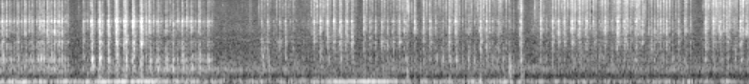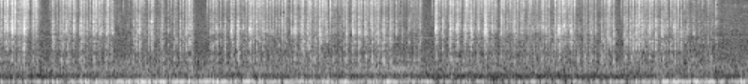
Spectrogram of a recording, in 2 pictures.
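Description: A wooden stylus scratches repeated grass strokes along the bottom edge of a flat, black-coated scratch art paper card lying on a table. The result is a steady run of quick, quiet, bright scratching strokes over a low background rumble, with a few louder swells in the first four seconds.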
